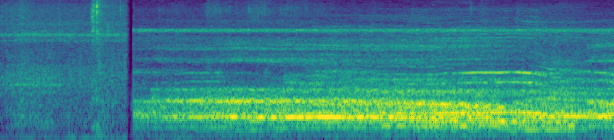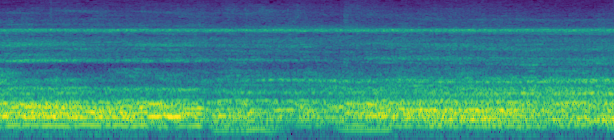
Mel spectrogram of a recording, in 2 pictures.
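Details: Howler monkeys up in the trees of dense rainforest along Pipeline Road, Panama, roar together in a deep, rolling chorus that swells and carries on without a break; a brief rustle comes just before.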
